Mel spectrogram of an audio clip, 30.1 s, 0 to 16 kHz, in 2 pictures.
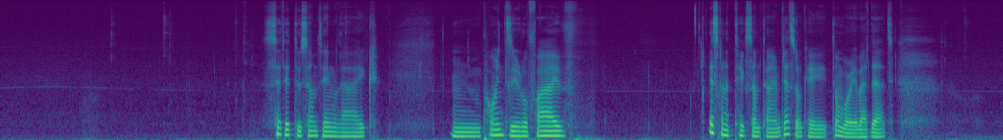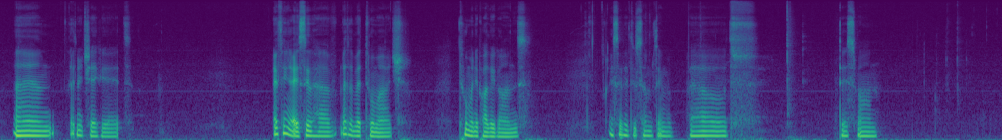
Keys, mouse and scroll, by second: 1.9-3.2 drag, 3.2-3.9 scroll down 1, 3.9 middle click, 4.3-8.5 scroll up 1, 9.2 click, 14.6-15.6 middle drag, 15.6-16.2 scroll up 2, 16.2-19.2 middle drag, 19.8-20.2 scroll down 3, 20.2 middle click, 20.6-21.1 scroll up 1, 29.4 middle click, 29.9-30.0 scroll up 2.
